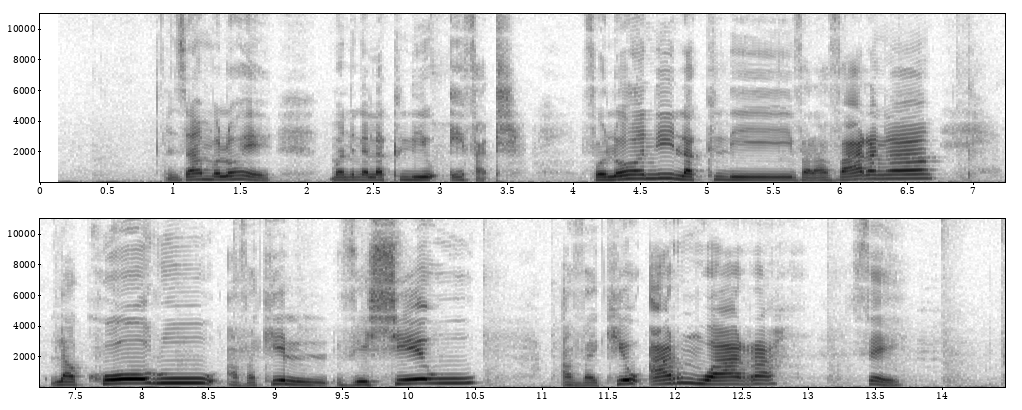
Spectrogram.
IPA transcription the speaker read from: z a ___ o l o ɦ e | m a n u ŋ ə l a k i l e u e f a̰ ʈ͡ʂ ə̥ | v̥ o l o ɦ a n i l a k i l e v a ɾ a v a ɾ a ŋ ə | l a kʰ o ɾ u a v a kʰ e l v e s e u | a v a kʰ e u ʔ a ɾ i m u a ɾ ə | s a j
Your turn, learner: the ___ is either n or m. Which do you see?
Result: m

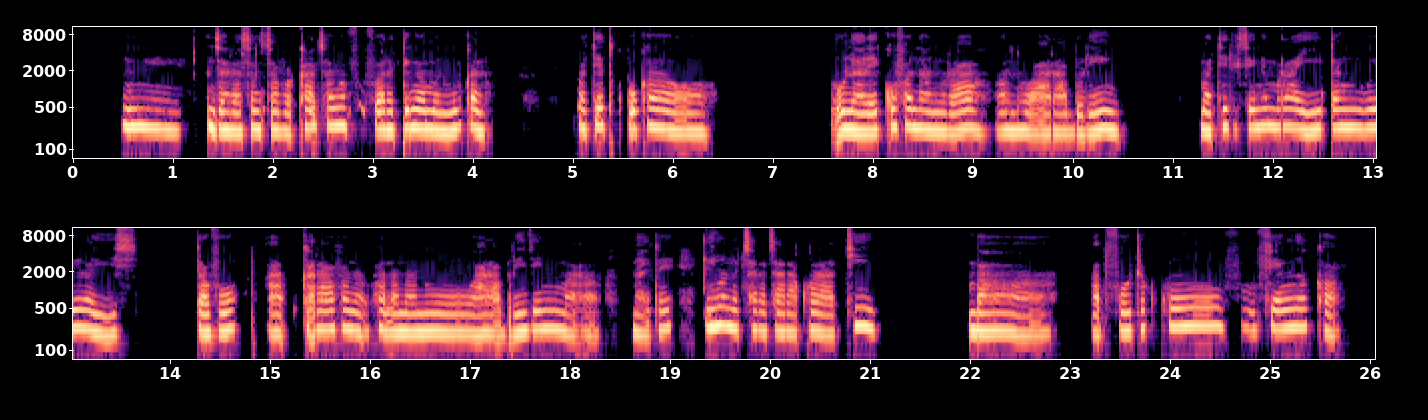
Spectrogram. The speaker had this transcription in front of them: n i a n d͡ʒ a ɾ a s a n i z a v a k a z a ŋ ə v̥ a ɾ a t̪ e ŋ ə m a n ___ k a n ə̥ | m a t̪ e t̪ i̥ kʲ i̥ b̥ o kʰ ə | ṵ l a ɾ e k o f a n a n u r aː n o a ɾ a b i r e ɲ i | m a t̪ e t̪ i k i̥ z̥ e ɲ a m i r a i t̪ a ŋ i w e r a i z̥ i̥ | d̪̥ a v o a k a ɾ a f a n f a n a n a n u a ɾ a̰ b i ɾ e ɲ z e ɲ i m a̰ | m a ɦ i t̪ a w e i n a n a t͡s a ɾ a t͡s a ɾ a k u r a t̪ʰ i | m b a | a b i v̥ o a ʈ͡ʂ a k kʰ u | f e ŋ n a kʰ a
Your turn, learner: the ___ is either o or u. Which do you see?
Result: u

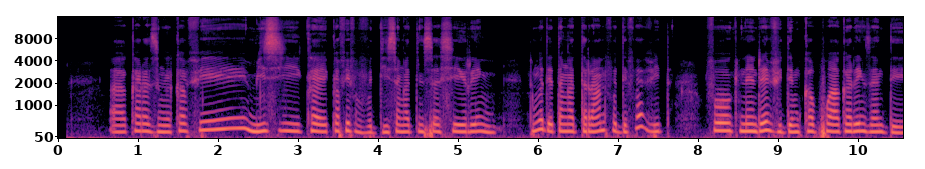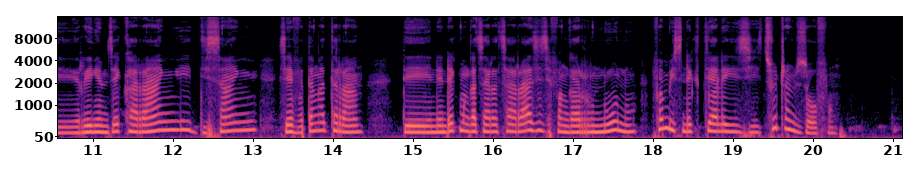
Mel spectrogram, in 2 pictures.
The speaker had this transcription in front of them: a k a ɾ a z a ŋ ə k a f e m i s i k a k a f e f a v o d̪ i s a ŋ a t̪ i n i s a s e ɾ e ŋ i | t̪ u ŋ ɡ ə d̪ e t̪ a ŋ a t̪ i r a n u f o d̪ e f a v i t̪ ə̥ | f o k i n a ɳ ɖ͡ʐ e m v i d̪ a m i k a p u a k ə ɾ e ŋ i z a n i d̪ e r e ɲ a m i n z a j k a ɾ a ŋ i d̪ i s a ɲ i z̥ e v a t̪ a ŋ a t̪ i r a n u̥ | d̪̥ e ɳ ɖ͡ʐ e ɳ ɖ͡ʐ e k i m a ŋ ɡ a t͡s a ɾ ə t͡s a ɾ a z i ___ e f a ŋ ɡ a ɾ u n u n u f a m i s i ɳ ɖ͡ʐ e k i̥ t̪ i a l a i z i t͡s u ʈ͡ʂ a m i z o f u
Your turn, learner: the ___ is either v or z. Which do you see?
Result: z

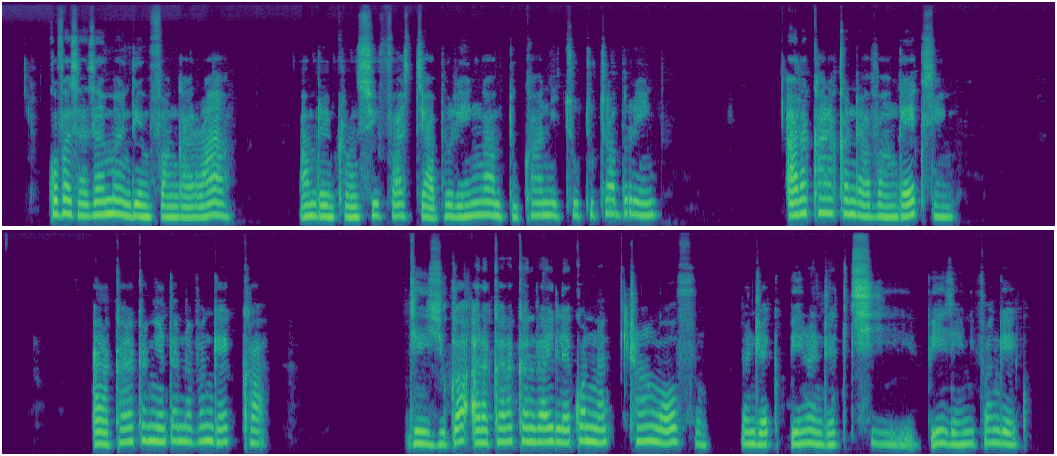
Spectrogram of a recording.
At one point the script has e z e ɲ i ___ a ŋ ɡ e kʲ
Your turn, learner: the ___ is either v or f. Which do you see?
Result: f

